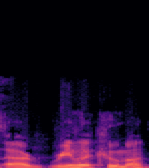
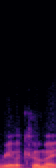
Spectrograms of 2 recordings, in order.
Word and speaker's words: Rilakkuma: it literally up in front of me it's Rilakkuma so it's RI la kku ma Rilakkuma okay and car-boot is spelled just like Kairos you're essentially well kuma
